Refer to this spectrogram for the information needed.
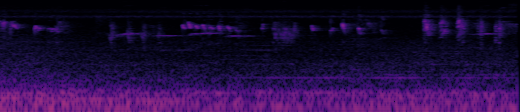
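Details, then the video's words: Actively singing male black-browed reed warblers held together in a group cage give bright, fast chirps and short high trills in busy bursts against a constant low background rumble. "Kerak basi alis hitam jantan ombyokan gacor"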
